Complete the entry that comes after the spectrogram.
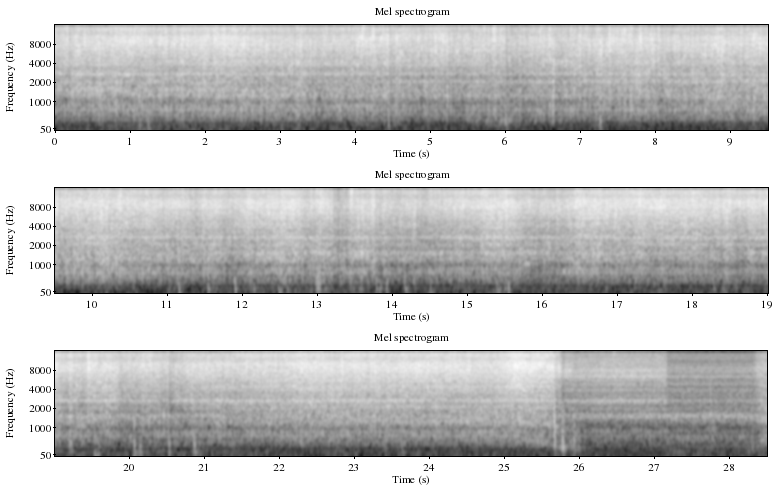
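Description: Chicken and shredded ginger sizzling in a hot electric non-stick pan, with scattered taps and scrapes of a silicone spatula stirring. Near the end a glass lid goes on with a knock and the sizzle becomes quieter and duller.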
